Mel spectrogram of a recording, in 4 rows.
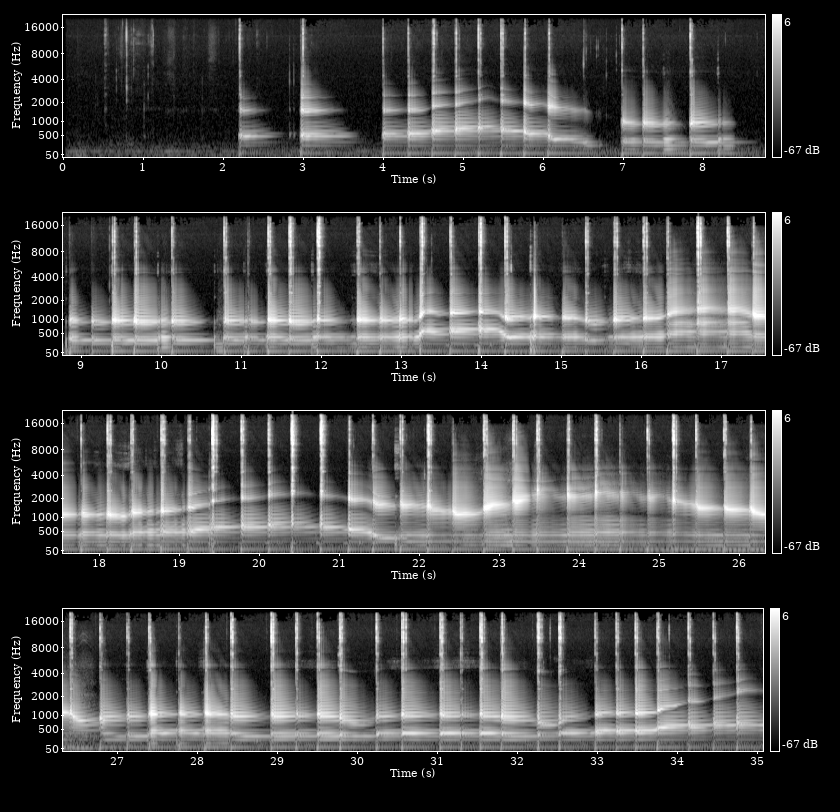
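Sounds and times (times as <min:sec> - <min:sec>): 
Timor genggong jaw harp playing: 0:02.2 - 0:35.0.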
